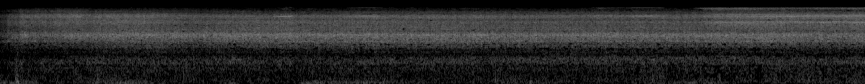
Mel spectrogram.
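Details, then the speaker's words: Ultrasonic piezosurgery unit with a round diamond tip cutting bone to open a dental sinus window (about 1 cm by 0.5 cm lateral osteotomy) for sinus lift: steady high hiss with water spray, running smoothly. "I'm going to continue uh with the same hand uh with the same tip it's a diamond uh kind of round almost looks like a large round bar Diamond"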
